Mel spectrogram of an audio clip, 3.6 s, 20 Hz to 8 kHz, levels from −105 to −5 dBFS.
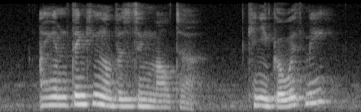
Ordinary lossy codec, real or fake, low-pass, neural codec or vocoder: none; real; 7.2 kHz; none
